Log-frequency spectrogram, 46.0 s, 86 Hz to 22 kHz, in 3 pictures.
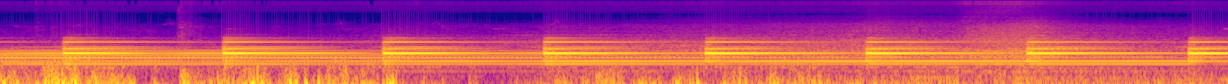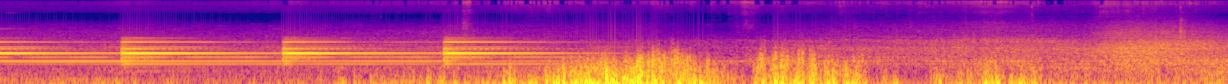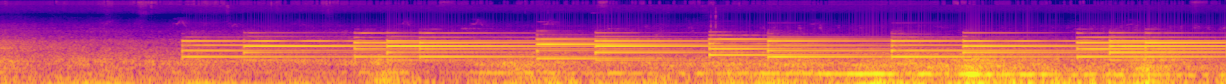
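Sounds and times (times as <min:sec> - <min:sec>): church bell tolling: 0:00.0 - 0:26.5, 0:32.8 - 0:46.0.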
